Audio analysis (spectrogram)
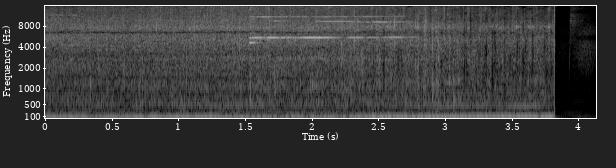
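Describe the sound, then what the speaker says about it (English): Hollywood-style car brake squeal effect: a heavy engine rumble joined midway by a thin, high squeal, then cutting off abruptly to near silence near the end. "that brake squeal you hear on so many Hollywood movies"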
